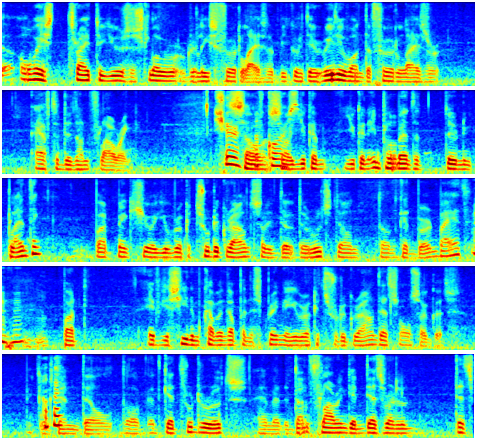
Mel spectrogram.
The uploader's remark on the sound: live from Prairie Gardens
